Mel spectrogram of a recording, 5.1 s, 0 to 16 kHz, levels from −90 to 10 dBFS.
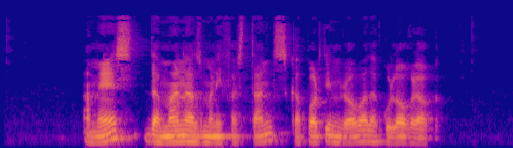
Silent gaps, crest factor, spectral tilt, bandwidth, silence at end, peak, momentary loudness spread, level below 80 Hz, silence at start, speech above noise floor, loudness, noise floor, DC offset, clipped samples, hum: none; 22 dB; -5.5 dB/octave; 11.5 kHz; 0.8 s; -2 dBFS; 9 LU; -56 dBFS; 0.85 s; 49 dB; -22 LUFS; -70 dBFS; under 0.1%; under 0.1%; none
